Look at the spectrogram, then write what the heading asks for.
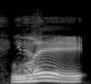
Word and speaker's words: Laodicea: pronunciation from Google. According to Google. Laodicea.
